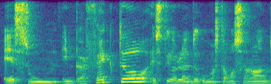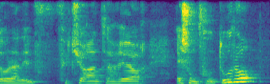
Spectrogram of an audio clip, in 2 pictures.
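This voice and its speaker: A woman teaching a French grammar lesson online, with a low, gravelly edge to her voice and a mellow, darkish tone. She explains patiently step by step, checking in often, and the room gives her voice a noticeable echo. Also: animated, a little fast. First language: Spanish.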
